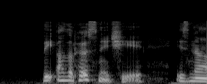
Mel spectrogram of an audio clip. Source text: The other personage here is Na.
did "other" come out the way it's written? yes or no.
yes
